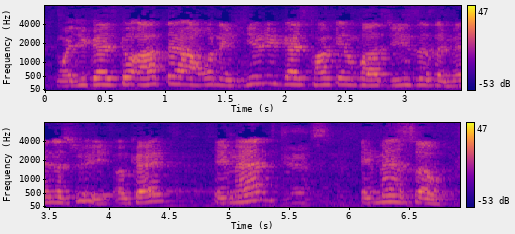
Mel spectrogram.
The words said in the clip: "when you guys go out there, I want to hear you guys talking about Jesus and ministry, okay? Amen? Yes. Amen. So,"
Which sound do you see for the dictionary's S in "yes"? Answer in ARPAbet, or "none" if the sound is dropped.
none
